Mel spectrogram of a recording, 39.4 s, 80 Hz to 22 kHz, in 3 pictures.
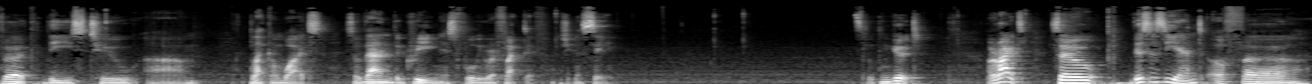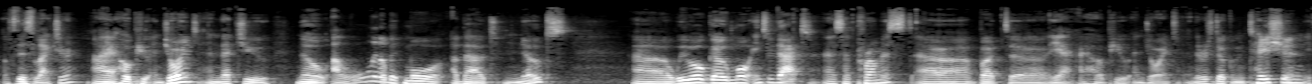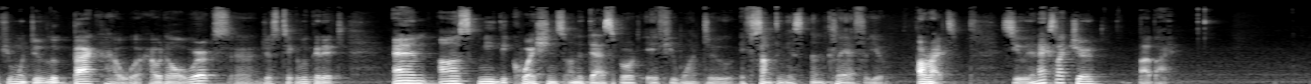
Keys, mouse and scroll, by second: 5.3 middle click, 7.2 middle click, 9.3-9.9 scroll down 3, 9.7 middle click, 11.1 KP_0, 21.1 click, 21.7 click, 22.7-24.8 scroll down 2, 23.2 middle click.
